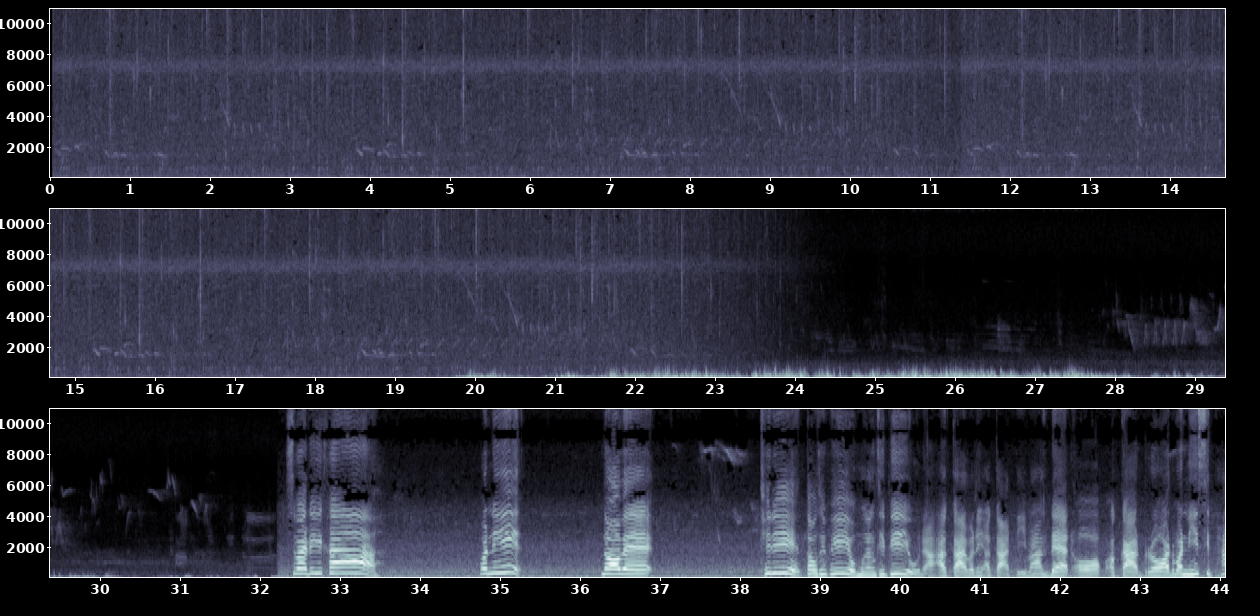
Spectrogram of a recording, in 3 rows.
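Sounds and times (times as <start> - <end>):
faint drip-like clicks: 0.1 - 20.1
low rumble: 32.2 - 43.6.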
